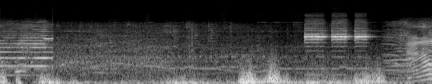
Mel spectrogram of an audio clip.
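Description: A vehicle horn sounds with a steady pitch and cuts off about half a second in. Street noise follows, then three short, high-pitched beeps near the end.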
